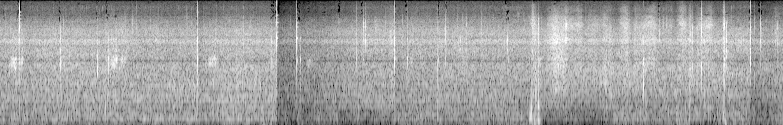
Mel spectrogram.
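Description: Steady rain and wind hiss, with scattered sharp ticks of raindrops. The hiss dips suddenly a little under three seconds in, and there is a single dull thump about five seconds in.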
